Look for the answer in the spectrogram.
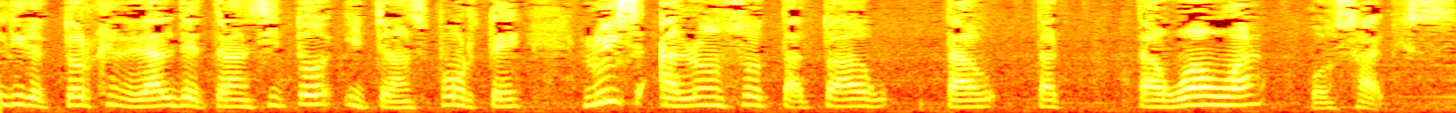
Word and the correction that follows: Tahuahua: Y corrijo y pronuncio bien su nombre, es Luis Alonso Tahuahua González.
